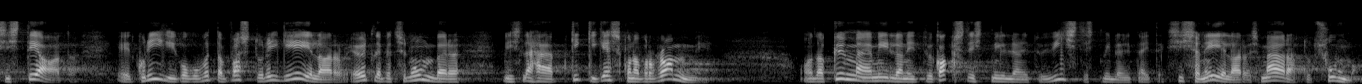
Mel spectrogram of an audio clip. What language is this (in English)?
Estonian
